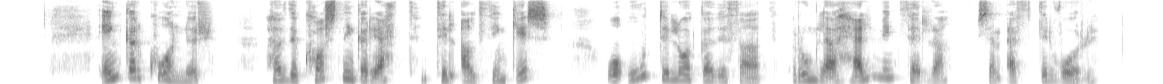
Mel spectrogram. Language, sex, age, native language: Icelandic, female, 50-59, Icelandic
